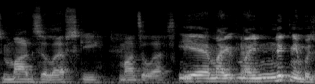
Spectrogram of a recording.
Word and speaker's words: Modzelewski: Well, everybody says Modzelewski, but in Polish it's Modzelewski.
